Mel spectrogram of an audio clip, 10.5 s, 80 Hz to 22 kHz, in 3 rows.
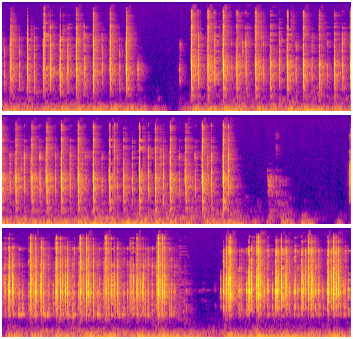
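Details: Freebird60 with gummy O-ring mount, POM plate, silicone dampener and polyfil, lubed KNC Keys Tofu Linear (R2) all-nylon long-pole switches: full typing test, quick bursts of soft, fairly deep clacks, no scratch or ping. Normal mechanical keyboard typing.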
